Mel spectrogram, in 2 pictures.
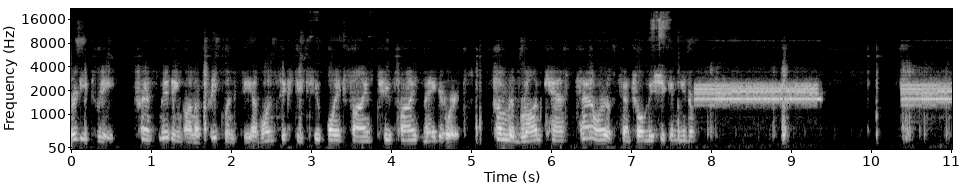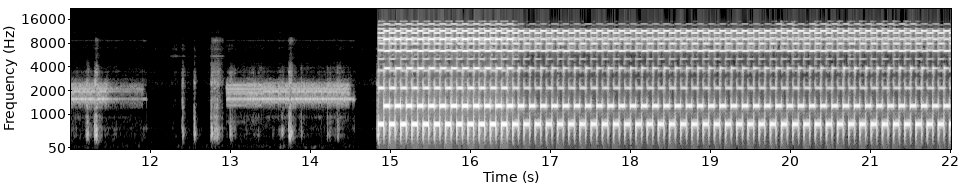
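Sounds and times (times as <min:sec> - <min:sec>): pulsing electronic warning alarm: 0:14.9 - 0:22.0.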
